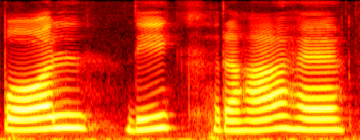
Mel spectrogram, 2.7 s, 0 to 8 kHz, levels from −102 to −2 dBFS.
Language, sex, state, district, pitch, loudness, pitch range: Hindi, female, Jharkhand, Ranchi, 230 Hz, -14 LUFS, 225-260 Hz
